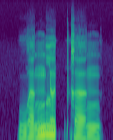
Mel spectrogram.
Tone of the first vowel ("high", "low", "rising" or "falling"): rising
